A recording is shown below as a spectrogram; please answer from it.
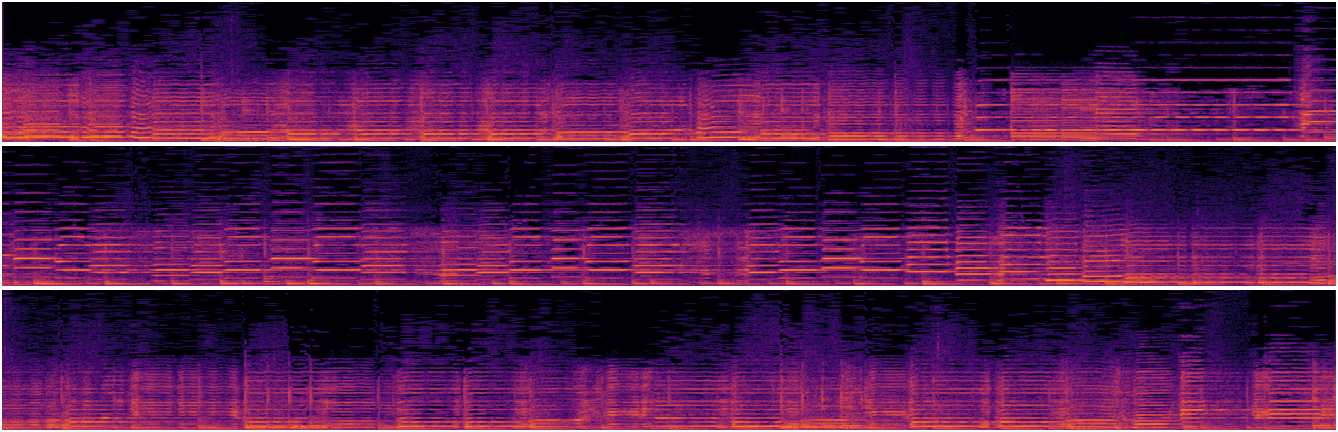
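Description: Blues band playing live, with an amplified blues harmonica taking the lead in long held and bent notes over electric guitar, piano, bass and drums.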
